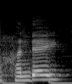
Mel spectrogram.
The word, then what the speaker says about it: Hyundai: while the exact same hyundai which rhymes with sunday kona electric has an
